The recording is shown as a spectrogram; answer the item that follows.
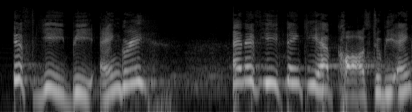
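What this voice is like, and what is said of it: Put-on British accent. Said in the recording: “that's my British accent, it's the best I got.”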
